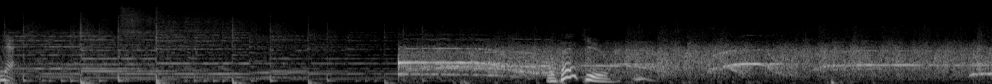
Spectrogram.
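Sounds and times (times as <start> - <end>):
speech: 0.0 - 0.4, 5.5 - 6.5
audience applause: 4.0 - 9.9.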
